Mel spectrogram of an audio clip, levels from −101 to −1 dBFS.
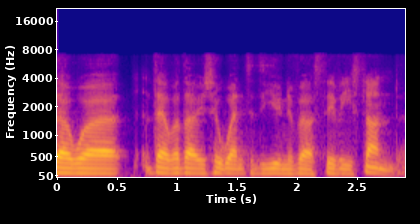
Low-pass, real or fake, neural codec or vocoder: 7.2 kHz; fake; codec, 16 kHz, 0.5 kbps, X-Codec, WavLM features, trained on Multilingual LibriSpeech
